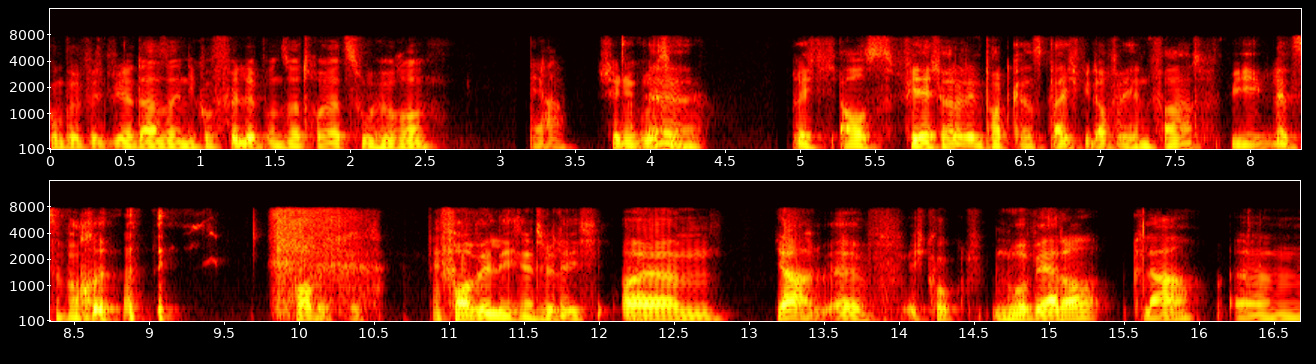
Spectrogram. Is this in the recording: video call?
yes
